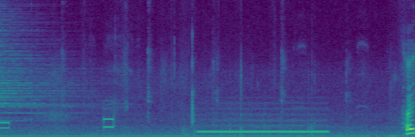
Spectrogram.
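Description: Mobile phone keypad tones as two keys are pressed, a short two-note beep at the start and another about a second and a half later. Then a steady ringback tone sounds for about two seconds as the call rings through.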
